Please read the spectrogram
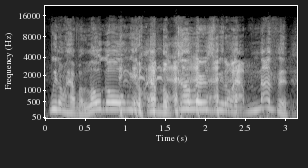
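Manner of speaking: high, laughing disbelief; incredulous. Retold or imitated. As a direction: list what the team is missing in shock. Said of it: "So I'm like".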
